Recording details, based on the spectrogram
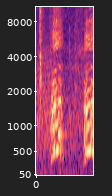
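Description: A dog gives two short barks in quick succession, close and moderately loud, with a quiet gap between them.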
